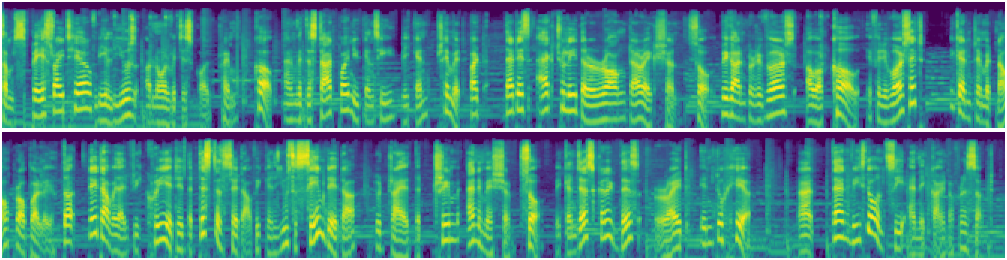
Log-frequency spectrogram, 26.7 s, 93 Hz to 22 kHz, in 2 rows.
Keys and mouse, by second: 0.4 click, 1.1 click, 1.2 shift+a, 3.6 click, 3.9-6.1 drag, 6.2 click, 7.3 click, 9.6 shift+a, 11.9 click, 12.5-14.4 drag, 14.7 click, 15.2 click, 16.7 click, 17.0 click, 17.7 click, 18.6-19.9 drag, 20.6 click, 21.6-23.2 drag, 23.7 click.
